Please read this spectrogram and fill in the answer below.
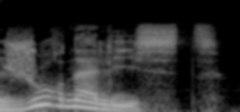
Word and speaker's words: journaliste: Un journaliste. Same thing here. You know, final only gives you the T.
